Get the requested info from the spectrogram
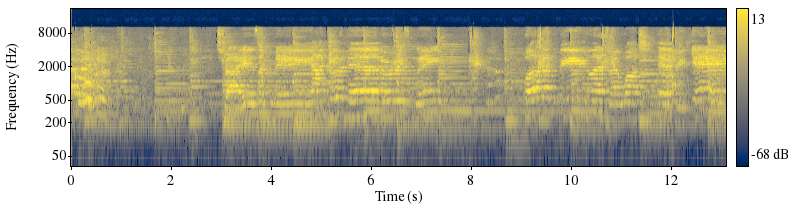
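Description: Steel-string acoustic guitar strummed in chords, played live.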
